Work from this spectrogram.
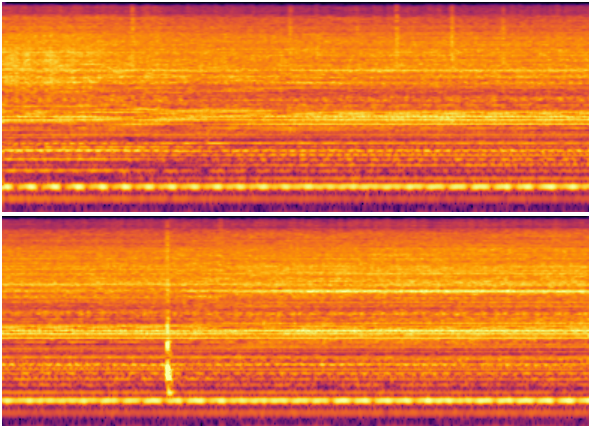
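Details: Milk tank condensing unit after fitting new condenser fan motor and correctly sized secondhand blade (old motor's front bearing failed): steady even hum, constant pitch, no rattles or surging; running normally.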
